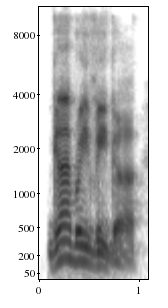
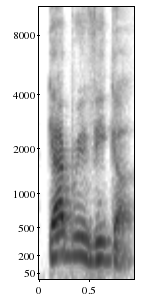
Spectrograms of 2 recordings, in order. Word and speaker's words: Gabri Veiga: I forget how to pronounce his name. Let me just check quickly. Gabri Veiga. Gabri Veiga.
